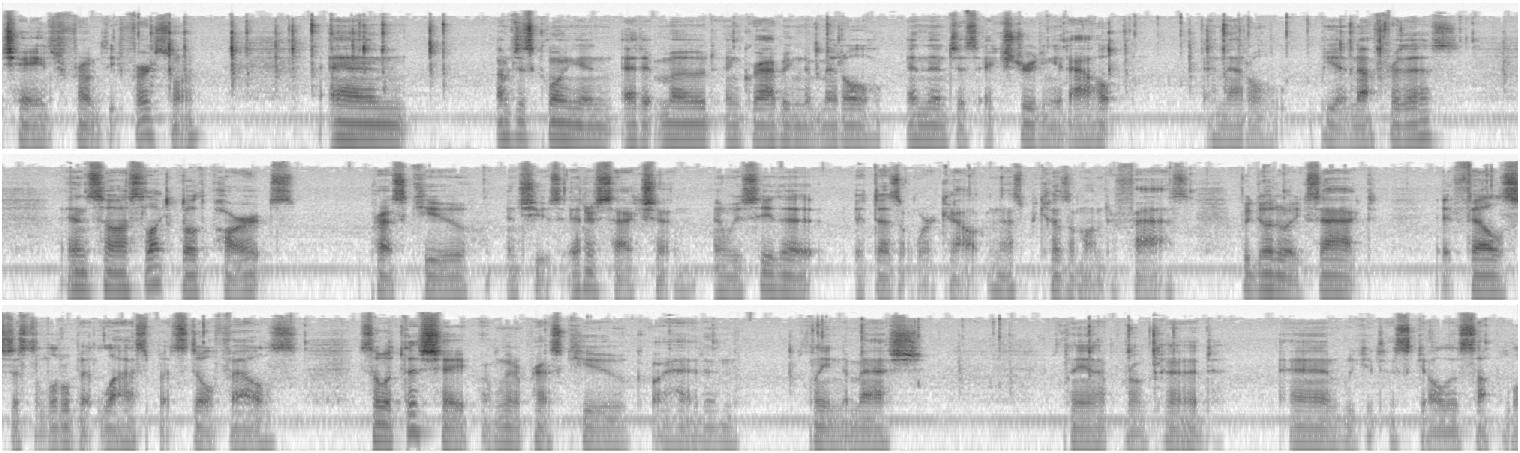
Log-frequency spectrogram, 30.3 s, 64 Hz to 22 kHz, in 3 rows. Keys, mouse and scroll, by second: 1.5 1, 1.9 alt+z, 2.4 alt+a, 2.8 b, 3.4 click, 5.4 e, 6.9 click, 7.2 scroll down 1, 7.8 alt+middle click, 8.0 alt+z, 8.3 middle click, 8.6 scroll up 2, 8.9 g, 9.1 z, 9.7 click, 9.9 shift+click, 11.1 q, 13.3 click, 16.6 F9, 17.9 click, 18.5 click, 20.0-21.7 middle drag, 21.7-22.1 scroll up 1, 22.1 click, 22.7 q, 24.7 click, 26.0 scroll down 1, 26.3 middle click, 27.0-27.6 scroll up 3, 27.6 s, 27.8 z, 30.0 click.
